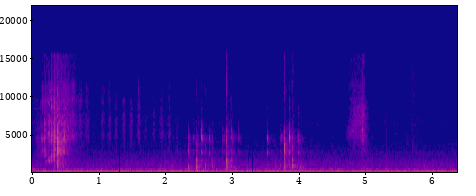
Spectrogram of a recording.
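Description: A few faint, scattered light clicks and ticks as salt is shaken from a plastic salt canister into a food processor bowl.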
